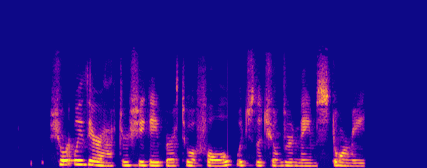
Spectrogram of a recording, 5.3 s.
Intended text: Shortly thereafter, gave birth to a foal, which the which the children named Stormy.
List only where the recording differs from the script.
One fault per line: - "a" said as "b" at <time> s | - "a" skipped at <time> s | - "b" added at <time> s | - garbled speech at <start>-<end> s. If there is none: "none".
- "she" added at 1.6 s
- "which the" skipped at 3.3 s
